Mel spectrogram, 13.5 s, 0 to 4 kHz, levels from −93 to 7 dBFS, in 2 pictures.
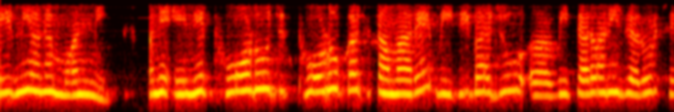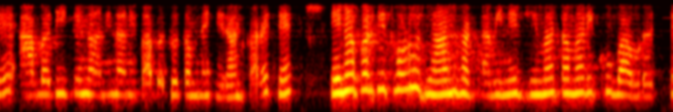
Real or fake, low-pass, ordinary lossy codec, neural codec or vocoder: fake; 3.6 kHz; none; vocoder, 22.05 kHz, 80 mel bands, HiFi-GAN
